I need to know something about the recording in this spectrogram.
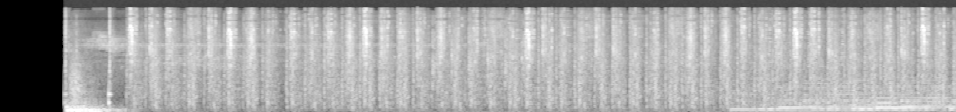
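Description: Footsteps crunch quickly on dirt and grass.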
